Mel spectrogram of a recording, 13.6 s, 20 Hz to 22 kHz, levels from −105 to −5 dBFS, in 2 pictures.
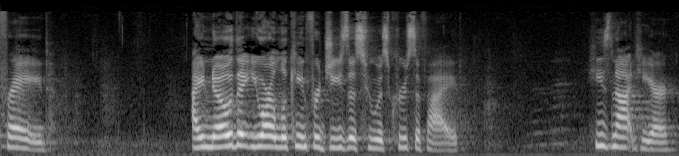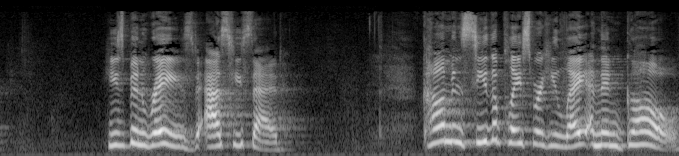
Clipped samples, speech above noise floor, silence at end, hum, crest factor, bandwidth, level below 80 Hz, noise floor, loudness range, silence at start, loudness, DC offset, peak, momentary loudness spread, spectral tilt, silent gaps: under 0.1%; 44 dB; 0 s; none; 20 dB; 17 kHz; -74 dBFS; -70 dBFS; 11 LU; 0 s; -27 LUFS; under 0.1%; -8 dBFS; 15 LU; -2 dB/octave; none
